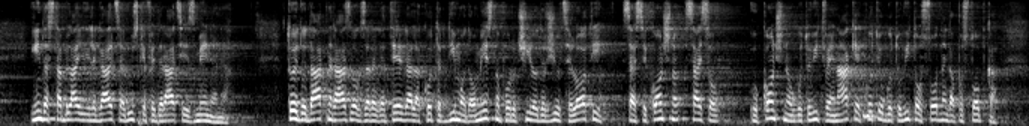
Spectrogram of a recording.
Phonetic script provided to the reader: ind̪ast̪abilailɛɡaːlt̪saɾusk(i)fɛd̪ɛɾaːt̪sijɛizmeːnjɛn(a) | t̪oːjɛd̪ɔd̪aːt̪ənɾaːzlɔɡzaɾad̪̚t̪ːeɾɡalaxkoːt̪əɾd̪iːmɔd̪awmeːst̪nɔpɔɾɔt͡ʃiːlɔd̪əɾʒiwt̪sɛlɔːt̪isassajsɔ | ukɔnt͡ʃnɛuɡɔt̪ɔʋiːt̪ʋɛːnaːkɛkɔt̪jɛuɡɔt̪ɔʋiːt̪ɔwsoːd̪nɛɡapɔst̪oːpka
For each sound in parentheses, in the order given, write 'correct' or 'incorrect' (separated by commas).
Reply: incorrect, correct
